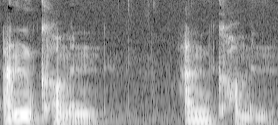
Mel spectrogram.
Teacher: it's still a phonetic N and not the N with the tail.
